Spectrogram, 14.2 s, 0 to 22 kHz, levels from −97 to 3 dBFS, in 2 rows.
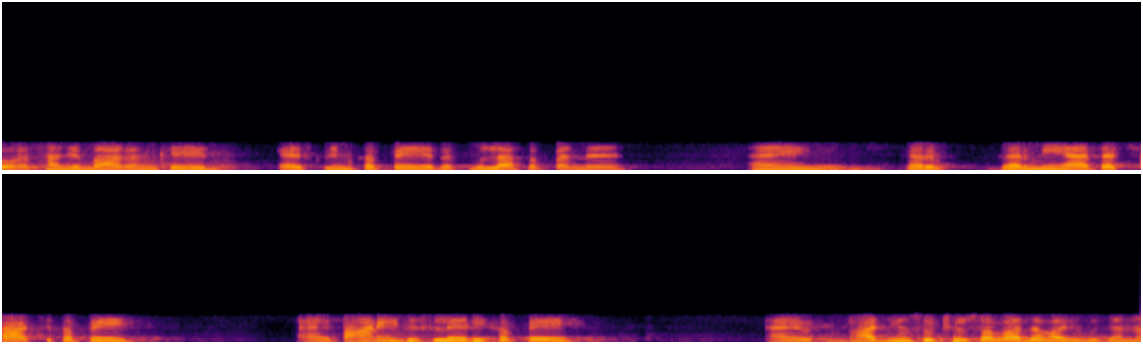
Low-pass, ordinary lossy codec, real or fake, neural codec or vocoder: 3.6 kHz; none; fake; vocoder, 44.1 kHz, 128 mel bands, Pupu-Vocoder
